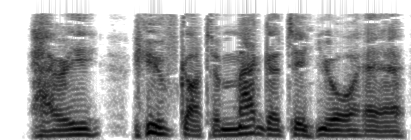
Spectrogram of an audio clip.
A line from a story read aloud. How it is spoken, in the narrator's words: said Ginny cheerfully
